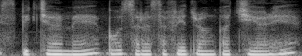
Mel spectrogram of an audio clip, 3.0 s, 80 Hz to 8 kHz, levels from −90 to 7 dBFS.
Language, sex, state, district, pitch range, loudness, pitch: Hindi, female, Arunachal Pradesh, Papum Pare, 175-195 Hz, -14 LUFS, 180 Hz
